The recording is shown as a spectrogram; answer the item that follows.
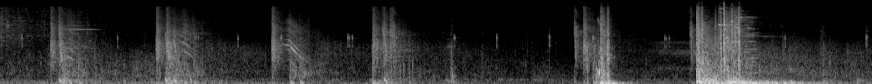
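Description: Video game gunshots crack out one at a time, sharp and loud with pauses of about a second, ending in a heavier, sustained burst near the close.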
